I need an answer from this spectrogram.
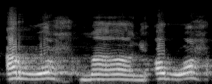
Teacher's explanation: tebal tapi tak perlu muncung bibir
